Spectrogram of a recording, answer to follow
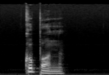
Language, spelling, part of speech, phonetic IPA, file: Polish, kupon, noun, [ˈkupɔ̃n], Pl-kupon.ogg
